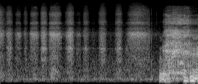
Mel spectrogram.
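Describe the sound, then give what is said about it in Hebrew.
Rapid, forceful breaths pumped in and out through the nose as fast as possible, in a quick steady rhythm as a breathing exercise, loud, ending in a burst of louder, noisier exhalation. “אתם רוצים פשוט להכניס אוויר מאף ולהוציא אוויר מאף הכי מהר שאפשר, אז זה...”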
